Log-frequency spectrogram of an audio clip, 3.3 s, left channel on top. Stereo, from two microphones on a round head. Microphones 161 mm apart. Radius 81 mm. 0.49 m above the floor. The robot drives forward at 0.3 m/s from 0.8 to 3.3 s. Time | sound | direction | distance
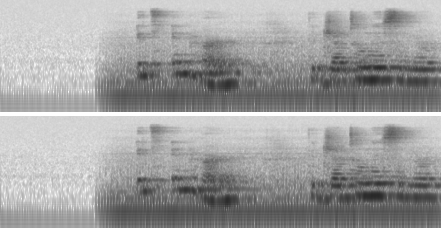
1.0 | a woman speaking | 30° right (ahead or behind) | 1.8 m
